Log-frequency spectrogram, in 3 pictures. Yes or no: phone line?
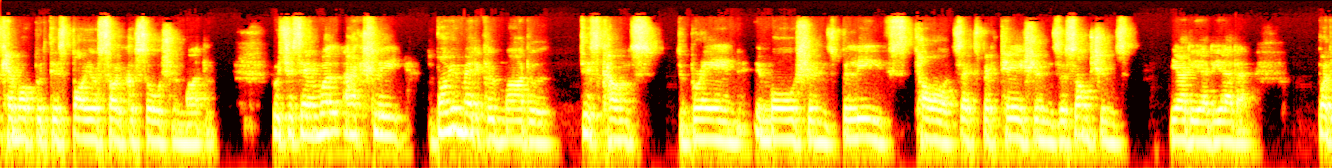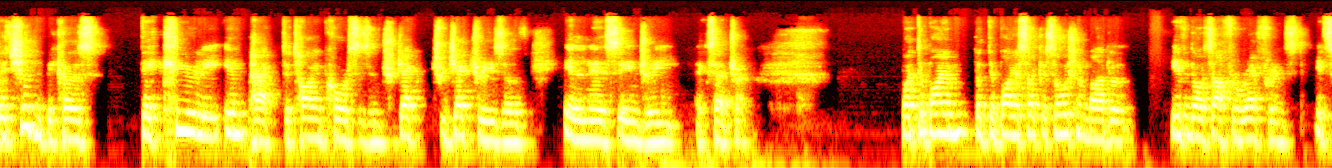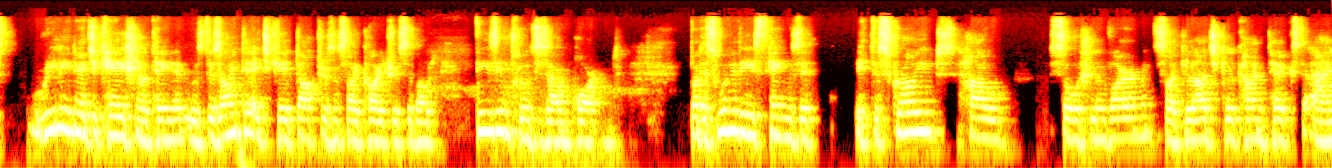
no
